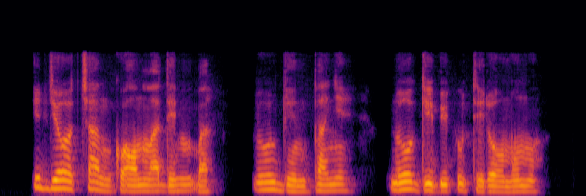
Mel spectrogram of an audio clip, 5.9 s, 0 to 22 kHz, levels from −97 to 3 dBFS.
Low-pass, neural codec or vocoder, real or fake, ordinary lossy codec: 7.2 kHz; codec, 16 kHz, 0.8 kbps, ZipCodec; fake; none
